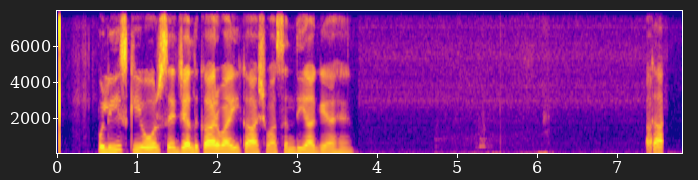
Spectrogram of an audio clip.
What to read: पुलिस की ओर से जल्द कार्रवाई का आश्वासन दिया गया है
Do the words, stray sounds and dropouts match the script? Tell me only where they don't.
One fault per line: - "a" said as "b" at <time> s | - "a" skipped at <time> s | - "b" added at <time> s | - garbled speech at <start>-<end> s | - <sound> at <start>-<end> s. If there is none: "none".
- bark at 4.7-6.3 s
- laugh at 7.4-7.6 s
